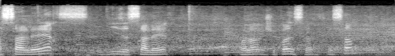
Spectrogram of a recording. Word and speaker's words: Salers: On ne dit pas Salers, on dit Salaire. On dit pas Paris. Non. On dit Paris, mais là c'est Paris. C'est que les touristes qui disent Salers. On ne prononce pas les dernières lettres en Auvergne.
